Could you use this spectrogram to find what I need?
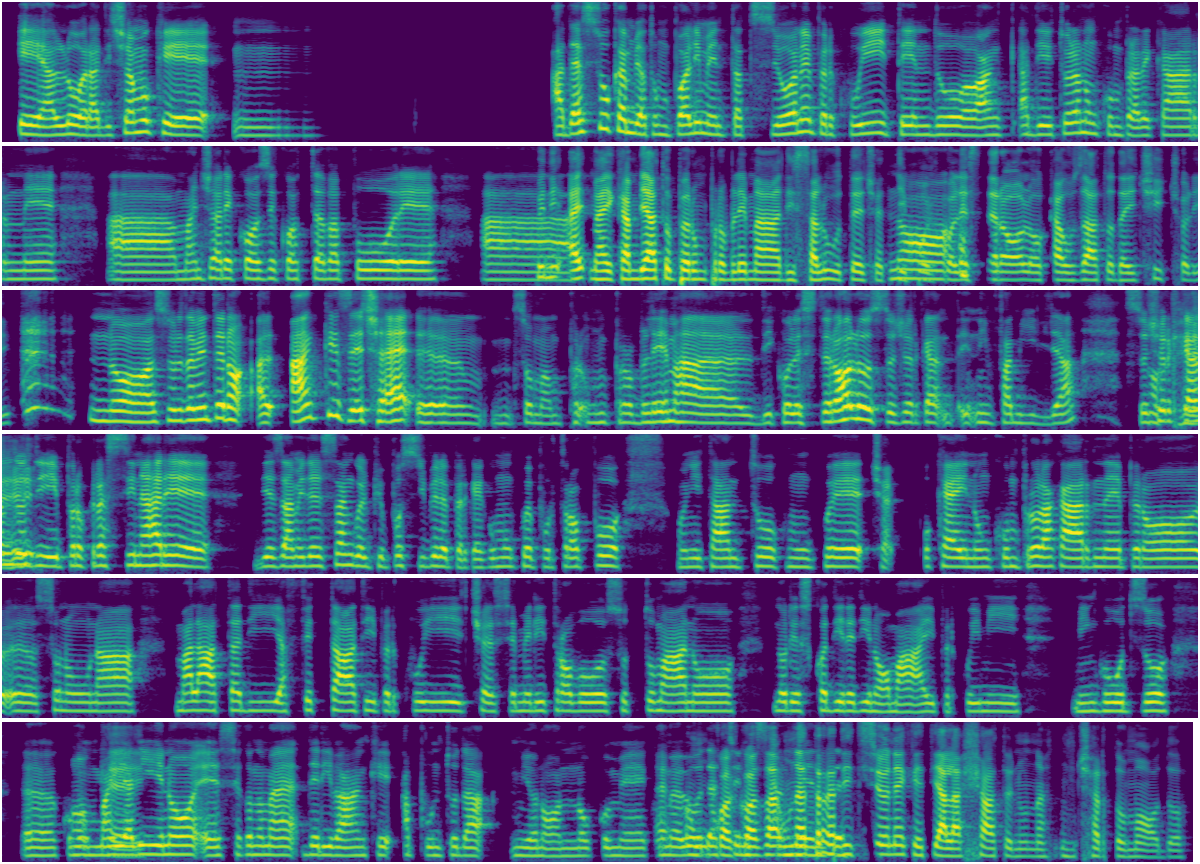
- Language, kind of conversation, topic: Italian, podcast, Ci parli di un alimento che racconta la storia della tua famiglia?
- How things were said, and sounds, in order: "cioè" said as "ceh"; chuckle; tapping; laughing while speaking: "Okay"; teeth sucking; "cioè" said as "ceh"; "cioè" said as "ceh"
